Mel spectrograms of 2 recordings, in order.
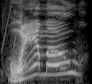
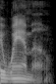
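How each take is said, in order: First: "Whammo" cried out high and loud; exaggerated WHAMMO. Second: Said in the usual way. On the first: Shown as a demonstration. Co-host teasingly asks which Whammo was said, exaggerated high cry. Contrasts two takes of Whammo.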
